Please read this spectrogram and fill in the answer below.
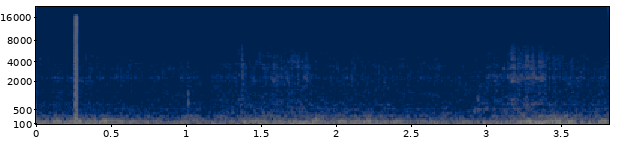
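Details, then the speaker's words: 1991 GMC Suburban R1500 5.7 TBI V8 idling in drive: deep rumble sags below 500 rpm toward stall then catches as computer opens IAC; idle air control valve suspected slow and sluggish, to be tested and replaced. "And then once it hits below 500, the computer recognizes it, and what it does is it opens the IAC and it gives it a shot of fuel. That way it stays running."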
